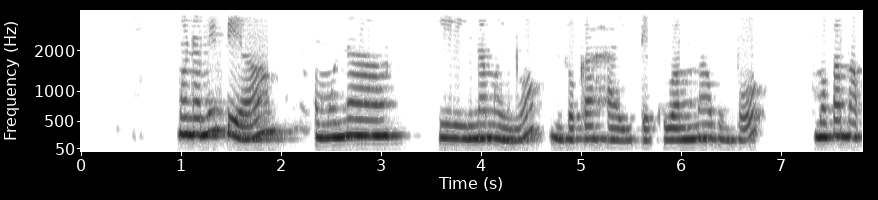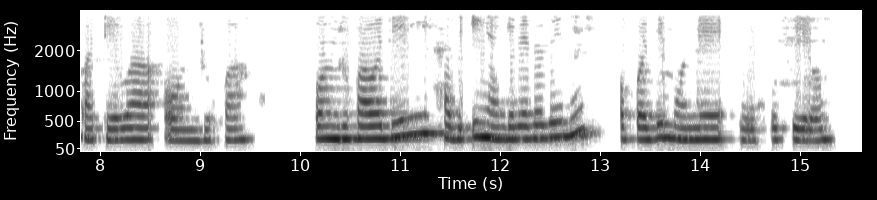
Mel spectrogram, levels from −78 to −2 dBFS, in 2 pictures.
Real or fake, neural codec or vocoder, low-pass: real; none; 3.6 kHz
